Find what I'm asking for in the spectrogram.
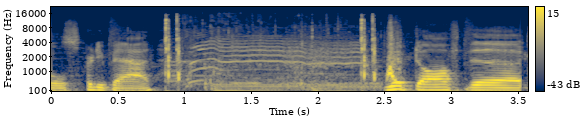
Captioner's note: Disco Bear screams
